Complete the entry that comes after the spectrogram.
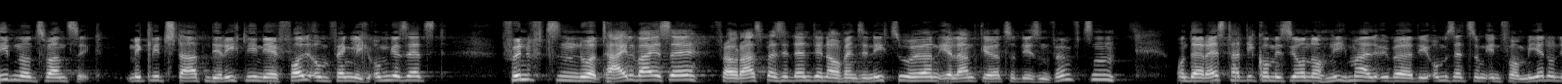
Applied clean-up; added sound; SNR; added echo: none; none; none; none.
